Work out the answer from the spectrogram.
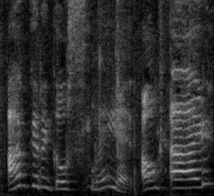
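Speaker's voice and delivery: psyched, ready to win; hyped up. Real, not acted. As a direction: pitch jumps up, loud and pumped. Pumped up about graduating.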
